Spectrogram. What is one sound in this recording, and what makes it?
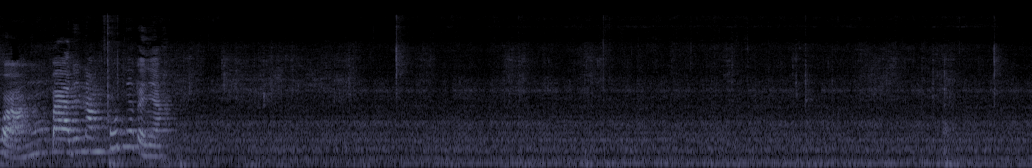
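A spoon scrapes against the inside of a metal pot.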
